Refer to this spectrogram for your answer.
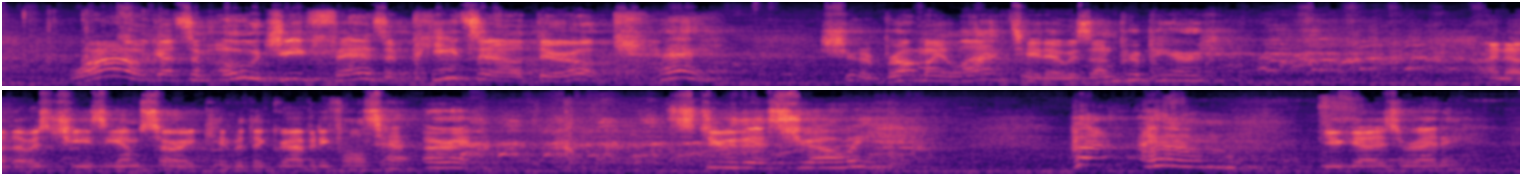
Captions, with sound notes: Wow, we got some OG fans of pizza out there. Okay. I should have brought my lactate. I was unprepared. [guests laughing] I know that was cheesy. I’m sorry, kid, with the Gravity Falls hat. All right. [guests laughing] Let’s do this, shall we? You guys ready?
